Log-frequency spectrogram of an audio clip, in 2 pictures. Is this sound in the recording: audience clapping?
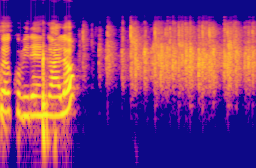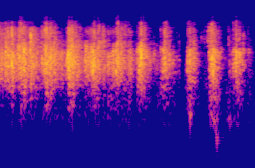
yes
